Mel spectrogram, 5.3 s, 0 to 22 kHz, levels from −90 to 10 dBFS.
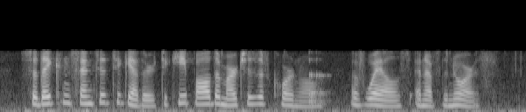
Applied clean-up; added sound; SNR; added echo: none; Burping, eructation; 11 dB; none.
